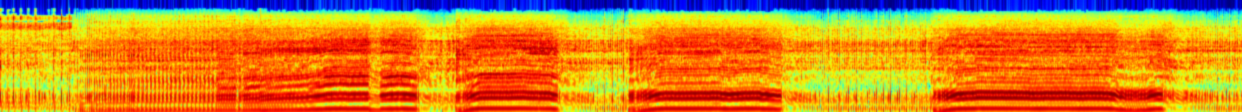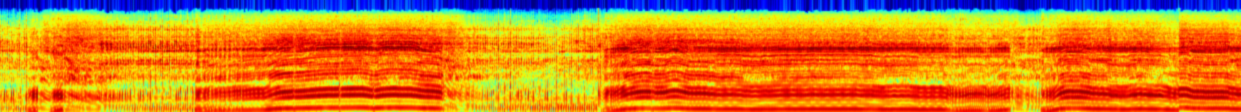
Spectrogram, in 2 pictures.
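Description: Gas chainsaw cutting into the base of a dead fir trunk. It runs at high revs in stretches of a few seconds, dropping back briefly between them, about ten times.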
